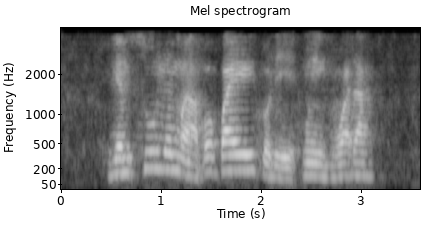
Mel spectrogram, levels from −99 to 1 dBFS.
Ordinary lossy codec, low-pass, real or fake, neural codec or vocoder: AAC, 16 kbps; 3.6 kHz; fake; codec, 16 kHz, 4.8 kbps, FACodec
